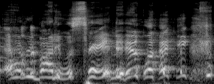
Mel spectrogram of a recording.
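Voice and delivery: loud, high, talking through laughter; real laughter bubbling through the words; laughing. Real, not acted. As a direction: laugh as you protest. Laughing over retold gossip.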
